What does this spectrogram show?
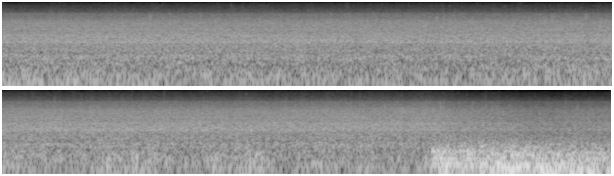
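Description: Heavy rain falling steadily, an even hiss. About ten seconds in, a loud low rumble sets in under the rain.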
